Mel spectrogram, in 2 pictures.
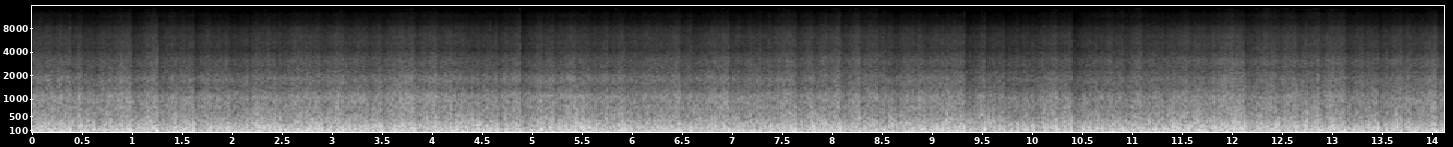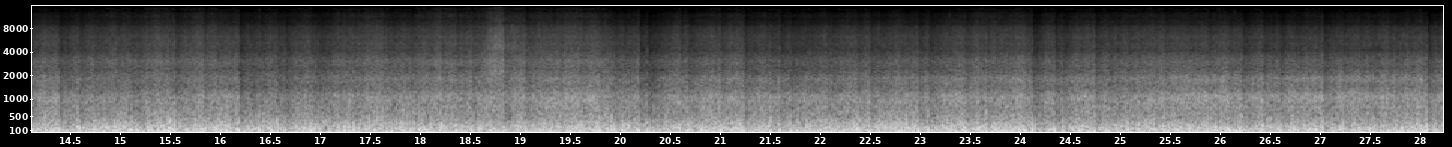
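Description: Car driving at road speed: a steady, loud rush of road and wind noise, heaviest in the low end.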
